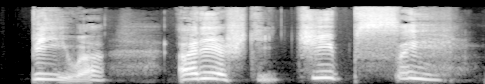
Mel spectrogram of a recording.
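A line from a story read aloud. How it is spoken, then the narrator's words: Dreamy moan. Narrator (Russian): мечтательно простонала Ирен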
